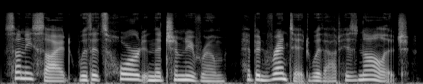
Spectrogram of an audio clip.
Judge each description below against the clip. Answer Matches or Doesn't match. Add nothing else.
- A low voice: Doesn't match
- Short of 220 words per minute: Matches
